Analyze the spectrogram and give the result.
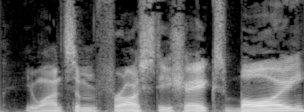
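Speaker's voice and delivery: loud, odd, early-cartoon style father voice. Recalling an early Simpsons scene, playing the dad talking to his boy, weird early Homer voice. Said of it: "That's when he had that weird voice".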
